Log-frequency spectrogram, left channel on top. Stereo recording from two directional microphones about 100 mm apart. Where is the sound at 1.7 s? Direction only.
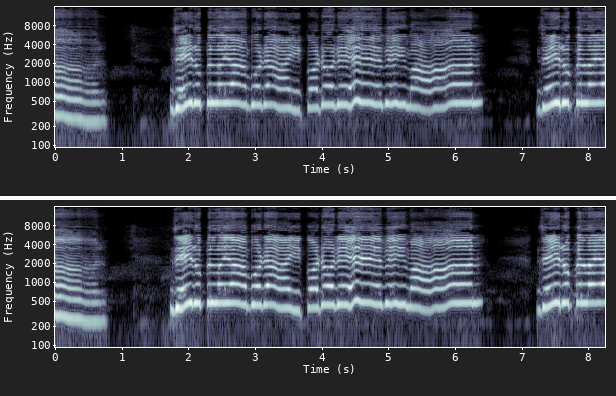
35° right (ahead or behind).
